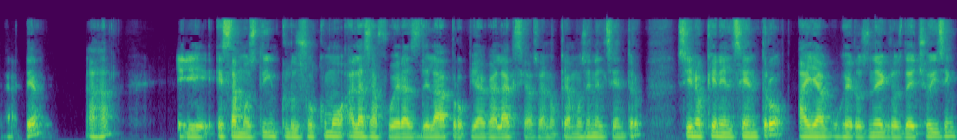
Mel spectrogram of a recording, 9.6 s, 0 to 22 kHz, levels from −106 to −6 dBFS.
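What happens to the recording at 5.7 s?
Nothing goes wrong at 5.7 s: the speech carries straight through that moment with no dropout, click, glitch or change in level or tone.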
